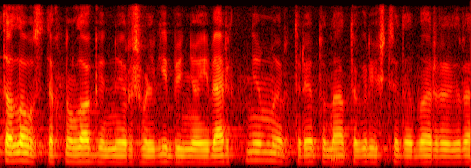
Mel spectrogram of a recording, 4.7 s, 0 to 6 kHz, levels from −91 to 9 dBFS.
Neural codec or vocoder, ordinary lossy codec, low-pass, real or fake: none; AAC, 48 kbps; 5.4 kHz; real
